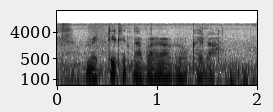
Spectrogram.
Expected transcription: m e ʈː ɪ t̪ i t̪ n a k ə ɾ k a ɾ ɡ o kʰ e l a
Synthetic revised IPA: m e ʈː i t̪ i t̪ n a p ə ɾ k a ɾ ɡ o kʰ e l a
